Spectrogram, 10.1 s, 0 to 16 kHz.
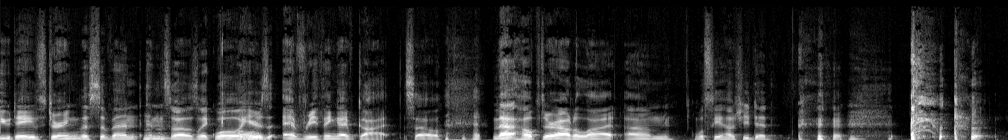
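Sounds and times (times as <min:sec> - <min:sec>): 
speech: 0:00.0 - 0:08.8
person coughing: 0:09.1 - 0:10.0.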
